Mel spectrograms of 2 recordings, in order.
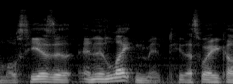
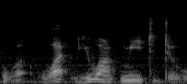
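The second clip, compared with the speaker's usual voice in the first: hushed, soft orc voice; 8 dB quieter than usual. A storyteller voicing the orc's reply to the players' plan, in Bront's orc voice. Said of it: "talking as the orc Bront".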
